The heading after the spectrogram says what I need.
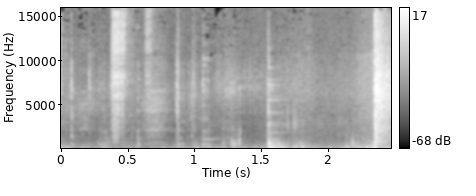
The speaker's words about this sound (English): All right, let me get a sip of water here.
